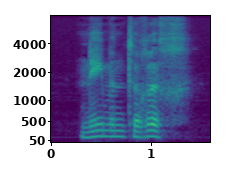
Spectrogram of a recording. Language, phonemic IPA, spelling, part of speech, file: Dutch, /ˈnemə(n) t(ə)ˈrʏx/, nemen terug, verb, Nl-nemen terug.ogg
- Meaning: inflection of terugnemen: 1. plural present indicative 2. plural present subjunctive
